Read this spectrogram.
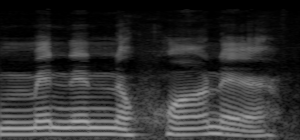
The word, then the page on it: minin whaane: hupa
